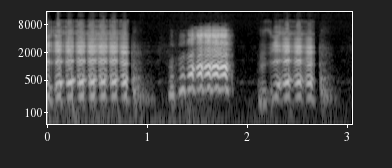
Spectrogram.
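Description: A goat bleats three times in quick succession, each call quavering and nasal, the middle one highest and most strained. Fairly loud, with no talking.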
